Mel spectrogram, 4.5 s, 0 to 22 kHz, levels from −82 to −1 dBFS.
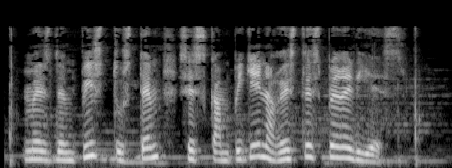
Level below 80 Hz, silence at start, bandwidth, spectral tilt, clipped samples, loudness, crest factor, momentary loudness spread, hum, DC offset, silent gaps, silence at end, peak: -62 dBFS; 0.1 s; 12 kHz; -3 dB/octave; under 0.1%; -16 LUFS; 16 dB; 10 LU; none; under 0.1%; none; 0.35 s; -2 dBFS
